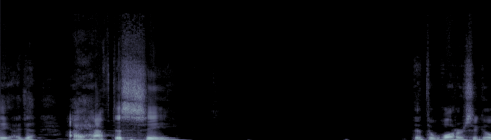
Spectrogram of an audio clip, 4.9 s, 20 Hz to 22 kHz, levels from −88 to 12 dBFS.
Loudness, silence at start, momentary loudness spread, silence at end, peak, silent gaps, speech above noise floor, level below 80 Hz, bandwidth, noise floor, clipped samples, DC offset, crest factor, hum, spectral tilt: -29 LUFS; 0 s; 13 LU; 0 s; -10 dBFS; 2.31-2.36 s, 2.56-2.61 s, 3.91-3.97 s; over 62 dB; -46 dBFS; 17 kHz; under -90 dBFS; under 0.1%; under 0.1%; 20 dB; none; -5.5 dB/octave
